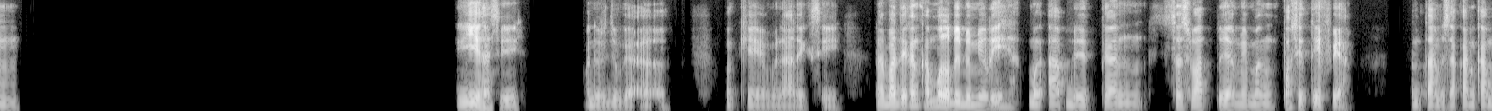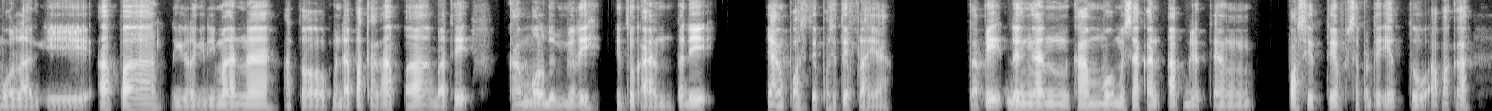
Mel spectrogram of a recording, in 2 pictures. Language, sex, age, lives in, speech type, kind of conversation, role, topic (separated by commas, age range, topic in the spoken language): Indonesian, male, 30-34, Indonesia, conversation, podcast, host, Bagaimana media sosial mengubah cara kita membagikan cerita sehari-hari?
